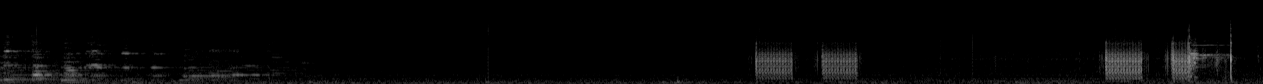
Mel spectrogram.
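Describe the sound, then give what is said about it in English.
A telephone being dialed in a phone box in a corridor, calling Scotland Yard: four short, clear tone bursts in two quick pairs, separated by a few seconds, following a quiet stretch with a faint muffled sound at the start. “I want to make a phone call.”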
